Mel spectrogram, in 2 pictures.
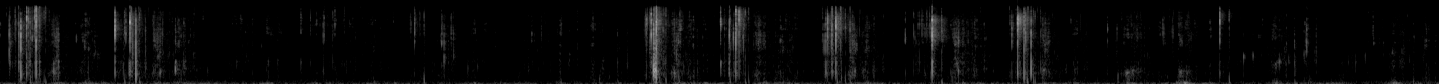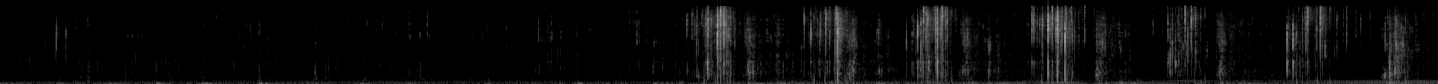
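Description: Hand-played slime with crunchy toppings being squished, stretched and folded, giving sharp crunching crackles and pops in clusters, with a quieter stretch in the middle.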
